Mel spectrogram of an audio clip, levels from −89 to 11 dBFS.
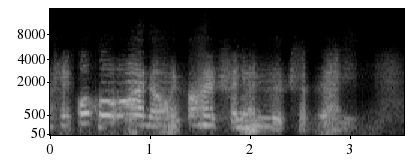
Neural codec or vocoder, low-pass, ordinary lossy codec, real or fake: codec, 44.1 kHz, 0.9 kbps, DAC; 14.4 kHz; none; fake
